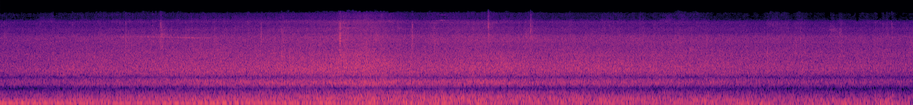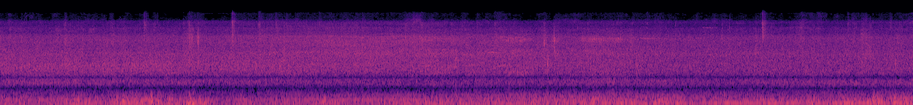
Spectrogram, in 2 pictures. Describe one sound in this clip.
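Footsteps patter on a pavement.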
